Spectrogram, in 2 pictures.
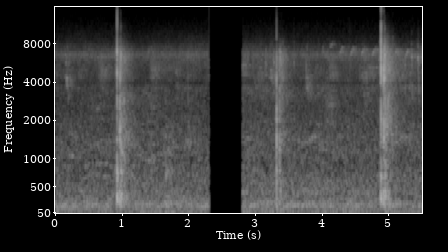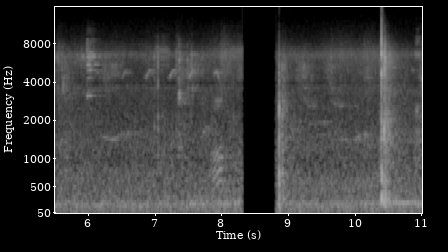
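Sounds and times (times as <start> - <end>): paddle striking ball: 0.9 - 1.2, 4.8 - 5.1, 10.4 - 10.7.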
